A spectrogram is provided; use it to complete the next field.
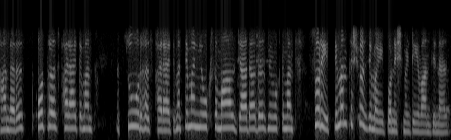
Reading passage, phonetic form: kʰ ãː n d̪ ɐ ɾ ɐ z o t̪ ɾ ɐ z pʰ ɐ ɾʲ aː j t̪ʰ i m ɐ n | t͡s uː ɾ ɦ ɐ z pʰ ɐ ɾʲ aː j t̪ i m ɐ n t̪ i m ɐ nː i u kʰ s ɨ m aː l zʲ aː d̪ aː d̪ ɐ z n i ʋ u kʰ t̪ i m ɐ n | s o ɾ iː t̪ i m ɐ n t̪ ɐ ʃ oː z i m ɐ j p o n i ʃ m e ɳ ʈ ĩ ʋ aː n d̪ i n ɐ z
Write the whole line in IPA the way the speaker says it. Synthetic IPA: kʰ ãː n d̪ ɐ ɾ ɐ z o t̪ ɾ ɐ z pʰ ɐ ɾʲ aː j t̪ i m ɐ n | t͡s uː ɾ ɦ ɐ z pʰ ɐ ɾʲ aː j t̪ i m ɐ n t̪ i m ɐ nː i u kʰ s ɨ m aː l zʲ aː d̪ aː d̪ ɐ z n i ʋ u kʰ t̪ i m ɐ n | s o ɾ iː t̪ i m ɐ n t̪ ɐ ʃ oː z i m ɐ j p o n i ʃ m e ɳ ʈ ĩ ʋ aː n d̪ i n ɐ z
